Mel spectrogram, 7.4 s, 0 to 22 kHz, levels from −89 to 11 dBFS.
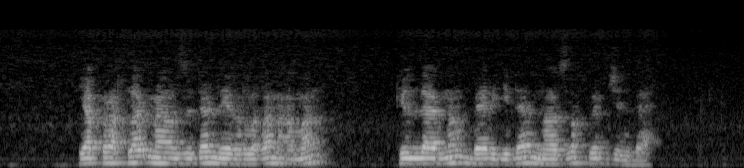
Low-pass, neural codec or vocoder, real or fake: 10.8 kHz; none; real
